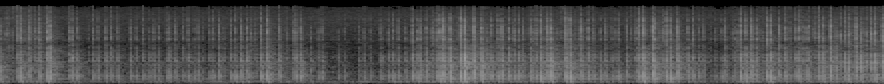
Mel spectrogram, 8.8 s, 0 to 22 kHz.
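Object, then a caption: Wooden tabletop. Fingernails and fingertips of both hands tap and scratch fast, directly on a solid light wooden tabletop. The result is a dense, continuous patter of short, dry clicks with little ring, centred in the low-mids around 260 Hz with almost no bright content. The level swells slightly in the middle and toward the end.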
